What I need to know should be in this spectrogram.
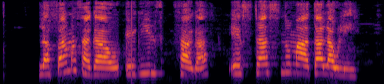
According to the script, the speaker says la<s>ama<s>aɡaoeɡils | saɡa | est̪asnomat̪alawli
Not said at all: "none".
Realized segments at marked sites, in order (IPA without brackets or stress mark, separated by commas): f, s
